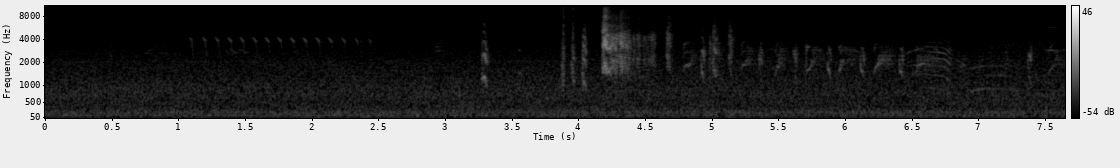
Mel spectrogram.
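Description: Quiet open-air ambience with faint bird chirps, a rapid ticking trill about a second in, and one short sharp sound about four seconds in.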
